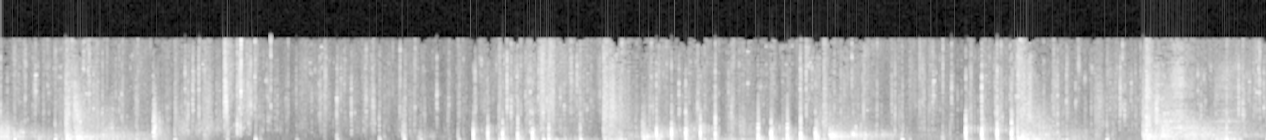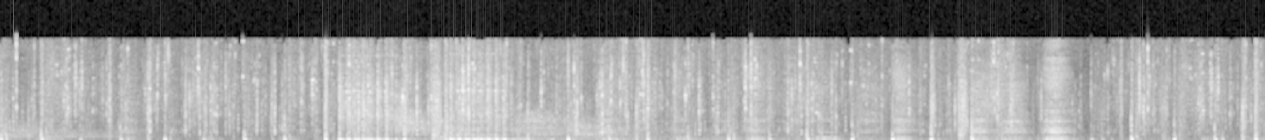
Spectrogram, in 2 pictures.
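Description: Footsteps run quickly over sand and grass.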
